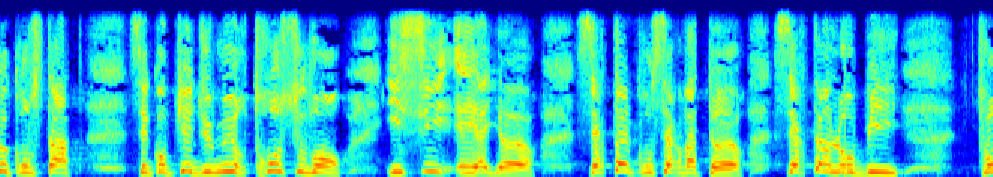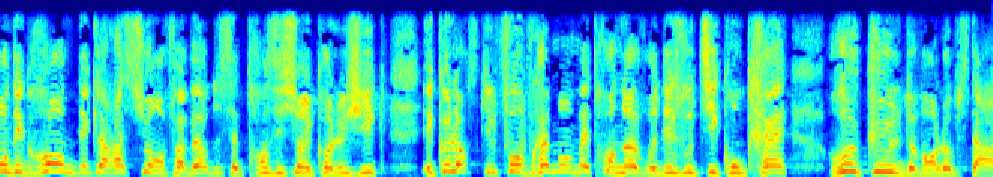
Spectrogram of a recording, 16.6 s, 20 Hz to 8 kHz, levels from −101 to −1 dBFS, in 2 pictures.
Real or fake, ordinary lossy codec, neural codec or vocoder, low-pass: real; none; none; 7.2 kHz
